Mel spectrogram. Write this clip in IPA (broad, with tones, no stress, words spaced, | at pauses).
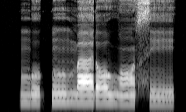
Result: mo˧k͡pũ˦ma˦ ɾɔ˦wɔ̃˧ se˨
